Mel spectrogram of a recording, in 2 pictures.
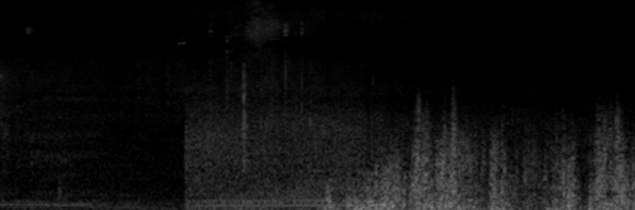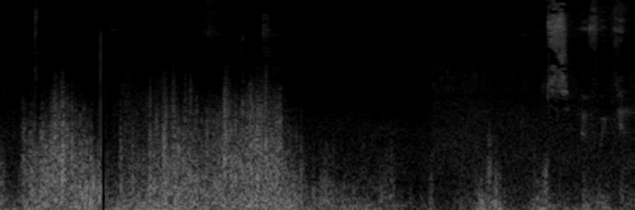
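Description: Wind buffeting the microphone in irregular gusts, starting suddenly about two seconds in, loudest through the middle and easing near the end.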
